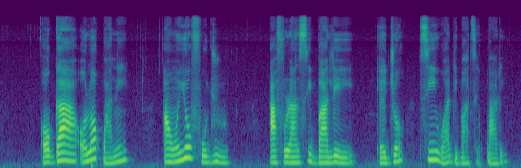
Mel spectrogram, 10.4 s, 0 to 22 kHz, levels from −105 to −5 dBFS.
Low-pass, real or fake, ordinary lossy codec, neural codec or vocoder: 14.4 kHz; real; none; none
